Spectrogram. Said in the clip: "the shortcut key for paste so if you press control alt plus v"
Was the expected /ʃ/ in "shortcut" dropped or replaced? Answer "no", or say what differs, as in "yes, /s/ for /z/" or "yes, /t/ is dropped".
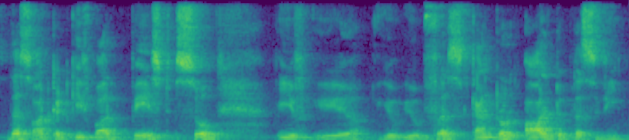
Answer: yes, /s/ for /ʃ/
